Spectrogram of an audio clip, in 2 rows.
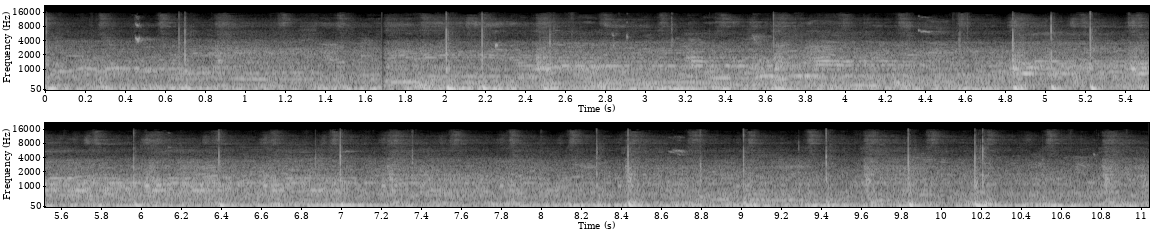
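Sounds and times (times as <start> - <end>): music over sound system: 0.0 - 11.0
voices: 0.0 - 11.0.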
